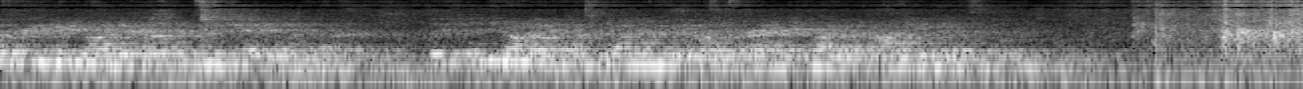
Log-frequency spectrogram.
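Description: A large band plays a piece to a held final chord in a large echoing hall.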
